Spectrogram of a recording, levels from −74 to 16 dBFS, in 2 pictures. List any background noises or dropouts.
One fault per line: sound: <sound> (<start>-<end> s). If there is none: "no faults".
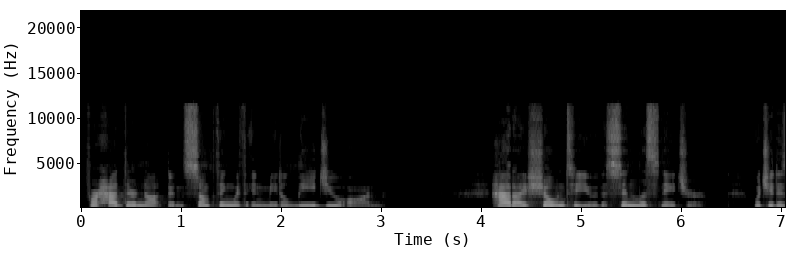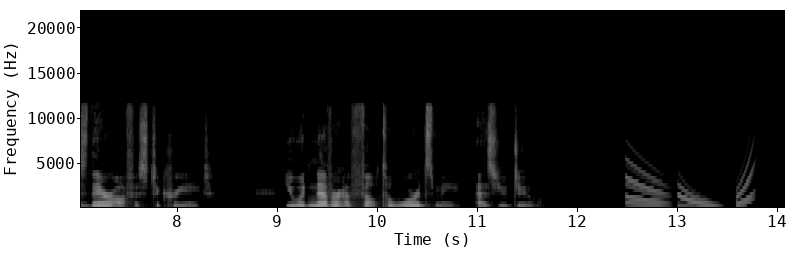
sound: chirp (12.5-13.8 s)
